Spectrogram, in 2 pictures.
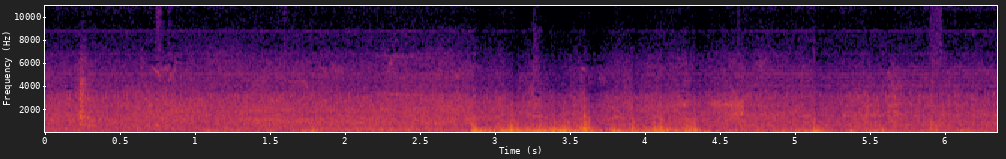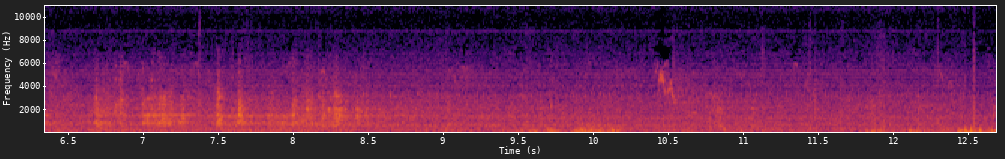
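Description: Wind buffeting the camcorder microphone, with low rumbling gusts that grow stronger about three seconds in. Faint higher-pitched sounds come through in the middle.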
